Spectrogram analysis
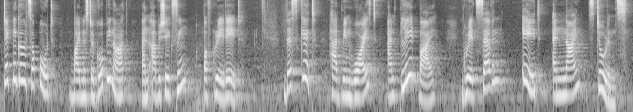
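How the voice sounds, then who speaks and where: Animated Indian woman giving a formal introduction. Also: fairly high pitch. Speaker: presenter introducing a school show. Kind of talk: formal scripted speech. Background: music.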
